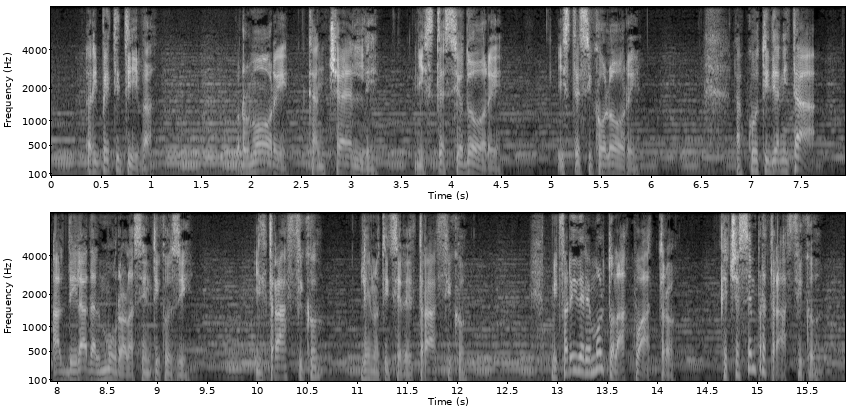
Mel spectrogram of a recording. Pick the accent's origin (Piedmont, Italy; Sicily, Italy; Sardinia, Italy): Piedmont, Italy; Romentino; io sono di Romentino, e quindi o mi viene in mente il Ticino o mi viene in mente la Valsesia.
